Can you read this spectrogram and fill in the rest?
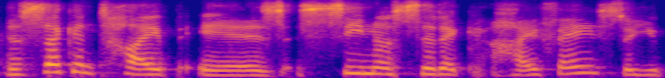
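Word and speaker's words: coenocytic: pass through all right the second type is xenocidic hyphae so you pronounce it like this scene oh acidic acidic uh hyphae um so that's like one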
